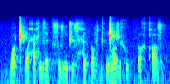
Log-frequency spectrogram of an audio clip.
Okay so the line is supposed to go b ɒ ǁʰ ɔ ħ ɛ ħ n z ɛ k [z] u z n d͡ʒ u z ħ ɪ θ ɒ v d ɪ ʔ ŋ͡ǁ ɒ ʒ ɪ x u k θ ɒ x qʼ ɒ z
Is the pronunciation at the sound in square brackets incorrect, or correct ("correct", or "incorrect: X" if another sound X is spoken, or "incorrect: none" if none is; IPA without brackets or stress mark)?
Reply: incorrect: s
